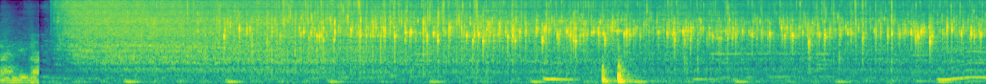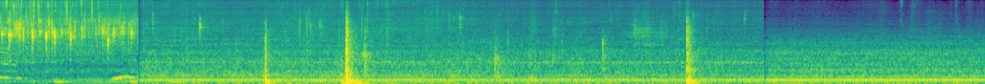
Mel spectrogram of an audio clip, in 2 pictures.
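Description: Batter-coated elderflower head deep-frying in hot oil in a wok: a dense crackling sizzle. About eleven seconds in the sizzle stops, leaving a quieter steady low hum with a few sharp knocks, the loudest about a second and a half later.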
